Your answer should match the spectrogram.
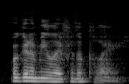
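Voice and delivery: quick, hurried reminder. A narrator's reading. Bon Bon hurrying Lyra along, fast and urgent. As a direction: rush the words out. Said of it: "she said".

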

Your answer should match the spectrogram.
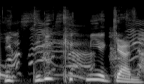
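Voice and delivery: high, startled protest; startled indignation. Real, not acted. Mom scolding her kicking kid, high and startled. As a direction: squeak it out in disbelief.

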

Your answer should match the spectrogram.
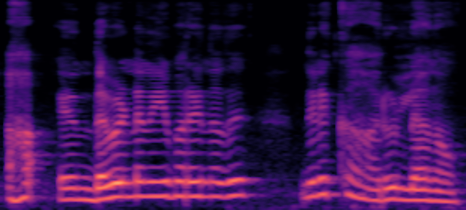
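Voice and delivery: ordinary delivery

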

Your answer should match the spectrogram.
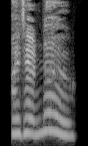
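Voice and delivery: high, helpless answer; distressed uncertainty. A narrator's reading. Shaken Molly pressed by sergeant.

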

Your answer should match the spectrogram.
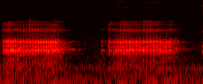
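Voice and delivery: low creaky edge voice; vocal fry. Shown as a demonstration. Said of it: "これがエッジボイスですね".

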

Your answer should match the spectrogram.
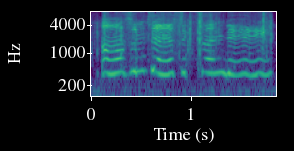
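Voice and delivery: high sing-song. Shown as a demonstration. Repeats greeting in high sing-song.

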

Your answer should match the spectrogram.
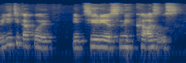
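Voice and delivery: ordinary talk, nothing marked

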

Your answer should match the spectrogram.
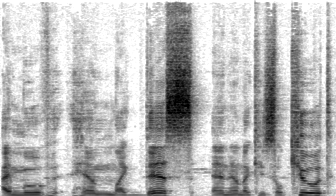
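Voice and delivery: amateur Austrian-accent impression of an action star; Arnold Schwarzenegger accent. Vlogger redoing a silent unboxing for viewers, mock Austrian accent. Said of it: "in an Arnold Schwarzenegger accent".

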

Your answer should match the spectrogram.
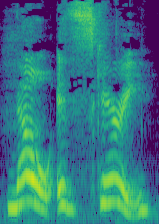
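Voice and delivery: scared. Real, not acted. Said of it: "Is it burning?".

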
